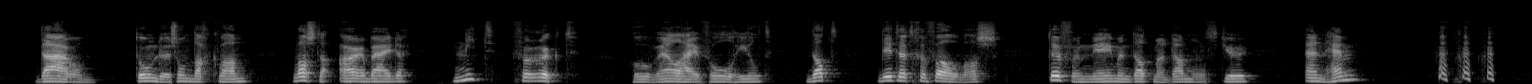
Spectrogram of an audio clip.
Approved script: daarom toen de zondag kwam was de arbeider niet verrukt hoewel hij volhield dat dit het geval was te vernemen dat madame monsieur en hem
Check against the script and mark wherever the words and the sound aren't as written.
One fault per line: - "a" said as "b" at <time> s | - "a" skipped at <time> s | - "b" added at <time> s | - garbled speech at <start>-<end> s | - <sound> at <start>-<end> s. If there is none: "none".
- laugh at 14.3-15.0 s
